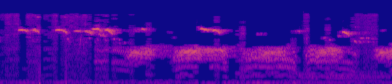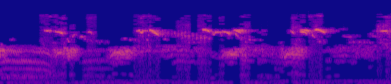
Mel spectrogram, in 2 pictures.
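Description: A bird calling over and over in quick succession, two or three harsh calls a second, each topped by a short high chirp.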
